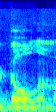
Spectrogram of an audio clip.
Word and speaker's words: golem: armor probably golden probably you can pronounce it either way you want but i say gollum personally gollum from lord of the rings and then golem like the tower golems golems all right chat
